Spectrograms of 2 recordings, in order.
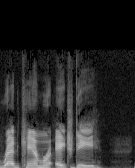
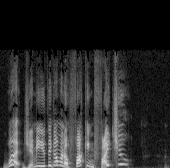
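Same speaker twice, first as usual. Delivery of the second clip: higher, rising disbelief; hammed-up coach outburst; mock Spoelstra outburst; 8 semitones higher than usual. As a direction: snap it like an incredulous coach. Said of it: "he's like".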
